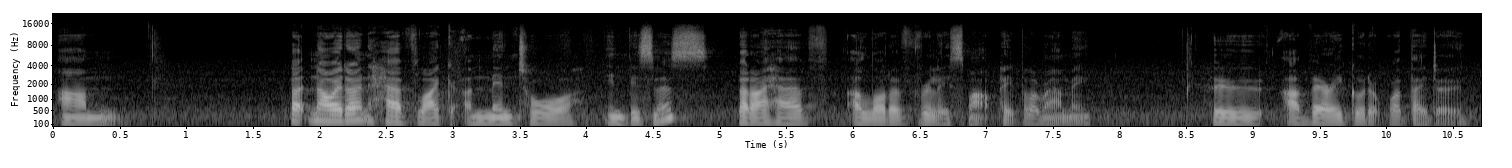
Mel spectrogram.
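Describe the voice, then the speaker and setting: This Australian ceramics company founder has a very deep, steady voice with vocal fry, at a moderate pace. Enthusiastic and casual, she restarts often during the interview. It's a virtual talk with faint room ambience in the background.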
